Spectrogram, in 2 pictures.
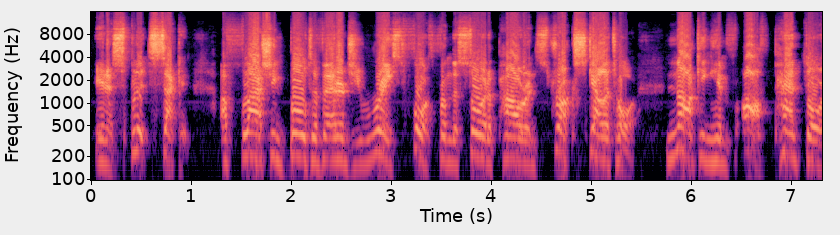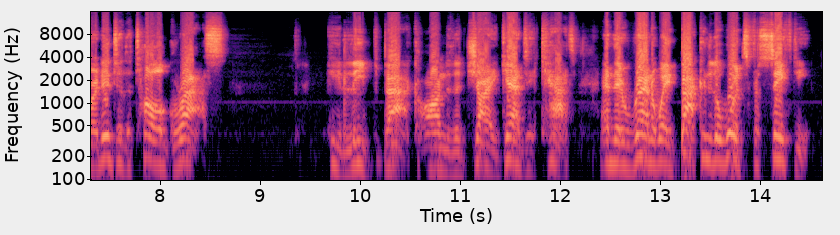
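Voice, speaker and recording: A man giving a dramatic, theatrical and deliberate scripted narration of a children's storybook. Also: fairly high pitch, sharp tone, poor audio.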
